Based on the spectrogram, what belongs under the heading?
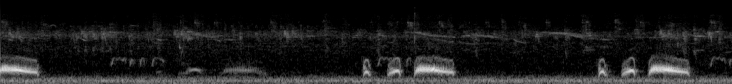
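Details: Decoy spotted dove under training cooing in repeated phrases of two or three short notes ending in a long, slightly falling coo, the pattern given twice after an opening coo, with a steady low hum and distant thin bird chirps.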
